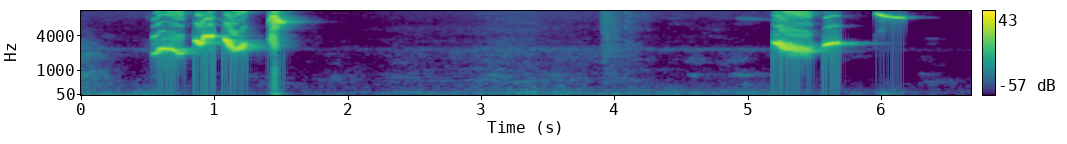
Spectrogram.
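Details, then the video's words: Orange-headed thrush song used as a master recording for young birds learning to sing and birds reluctant to sing after moulting: two bursts of rich, varied whistled phrases separated by a long silent gap. "MASTERAN SUARA ANIS KEMBANG KHUSUS UNTUK ANIS KEMBANG BARU BELAJAR BUNYI DAN KURANG BIRAHI"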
